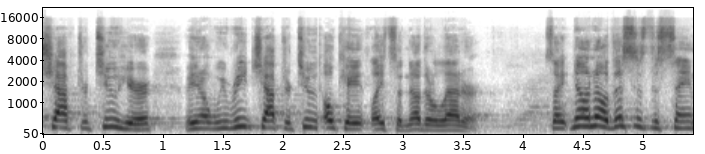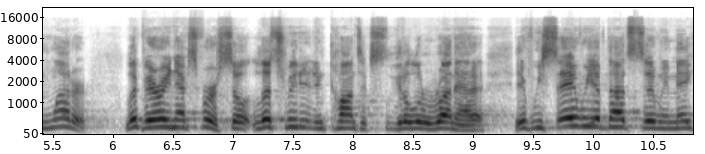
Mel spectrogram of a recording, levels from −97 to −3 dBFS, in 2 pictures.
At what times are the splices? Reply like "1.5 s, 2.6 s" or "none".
2.3 s, 6.2 s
